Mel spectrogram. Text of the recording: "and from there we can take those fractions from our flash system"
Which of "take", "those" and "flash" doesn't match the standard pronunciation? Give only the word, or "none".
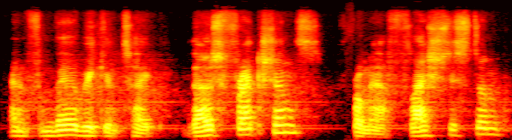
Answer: none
